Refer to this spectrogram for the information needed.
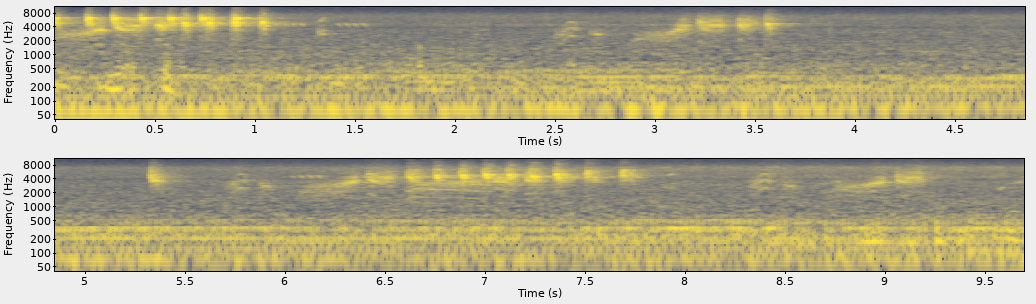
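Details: Chestnut-capped babbler calling: a rapid burst of high, sharp notes at the start, then a few softer slurred notes, and a second rapid high chatter near the end over faint background hiss.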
